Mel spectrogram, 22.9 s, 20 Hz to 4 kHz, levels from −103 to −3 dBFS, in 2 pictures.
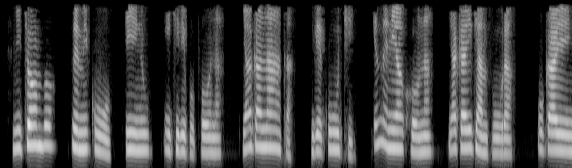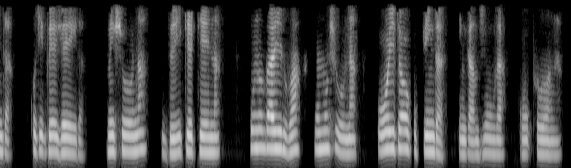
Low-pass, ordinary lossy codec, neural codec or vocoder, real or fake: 3.6 kHz; MP3, 24 kbps; codec, 16 kHz in and 24 kHz out, 0.9 kbps, LongCat-Audio-Codec, four codebook decoder; fake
